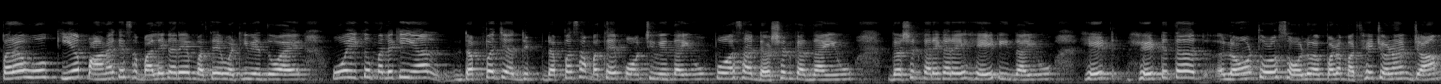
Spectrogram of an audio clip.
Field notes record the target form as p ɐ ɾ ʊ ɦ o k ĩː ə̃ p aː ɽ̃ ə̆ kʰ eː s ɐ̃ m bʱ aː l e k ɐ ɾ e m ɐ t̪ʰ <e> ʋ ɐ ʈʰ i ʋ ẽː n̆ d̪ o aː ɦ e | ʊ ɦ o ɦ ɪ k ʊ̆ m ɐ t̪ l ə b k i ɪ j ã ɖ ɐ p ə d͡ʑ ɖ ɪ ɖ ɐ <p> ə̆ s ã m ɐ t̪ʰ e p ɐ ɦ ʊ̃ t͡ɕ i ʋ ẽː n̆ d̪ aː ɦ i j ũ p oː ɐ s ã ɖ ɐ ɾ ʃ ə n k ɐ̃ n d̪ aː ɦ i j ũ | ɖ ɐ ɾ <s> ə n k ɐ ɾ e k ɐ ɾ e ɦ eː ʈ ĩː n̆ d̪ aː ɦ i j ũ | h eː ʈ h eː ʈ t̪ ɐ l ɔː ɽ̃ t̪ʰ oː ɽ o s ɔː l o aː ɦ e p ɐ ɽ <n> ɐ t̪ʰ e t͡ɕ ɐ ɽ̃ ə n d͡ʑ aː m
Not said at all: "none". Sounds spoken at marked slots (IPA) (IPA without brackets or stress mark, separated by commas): e, p, ʃ, m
